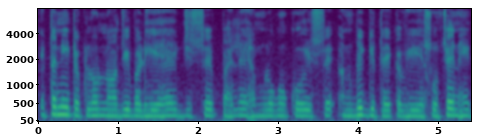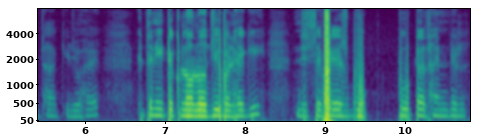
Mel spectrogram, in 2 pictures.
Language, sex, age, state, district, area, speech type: Hindi, male, 60+, Uttar Pradesh, Hardoi, rural, spontaneous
